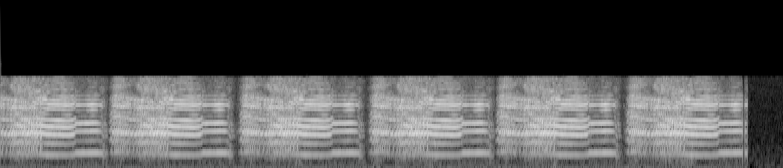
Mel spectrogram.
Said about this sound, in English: Well, good luck finding that on the soundboard. That was a goat.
